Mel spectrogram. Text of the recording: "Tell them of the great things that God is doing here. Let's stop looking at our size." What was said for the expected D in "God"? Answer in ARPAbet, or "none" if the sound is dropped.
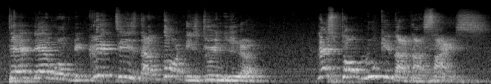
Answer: D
